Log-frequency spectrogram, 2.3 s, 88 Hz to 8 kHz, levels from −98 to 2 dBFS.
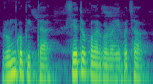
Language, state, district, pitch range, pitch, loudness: Nepali, West Bengal, Darjeeling, 115-135 Hz, 120 Hz, -19 LUFS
